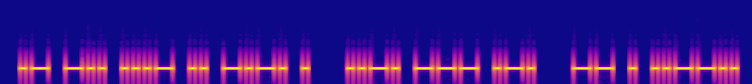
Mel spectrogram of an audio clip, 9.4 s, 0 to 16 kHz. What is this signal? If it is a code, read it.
Morse code, heard as a keyed tone, about 17 wpm, 700 Hz. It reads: ADVICE FOR ME?
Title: Sentences from Top 1100 Words 17wpm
